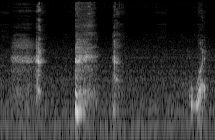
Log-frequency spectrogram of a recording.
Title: Hiccups. Kill me.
